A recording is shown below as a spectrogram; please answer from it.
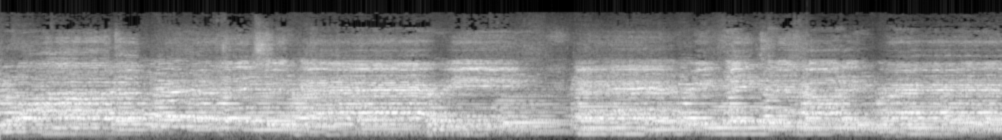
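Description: Congregation singing a hymn in unison, led by a woman's voice, with held notes changing about once a second and a brief breath between lines about five and a half seconds in.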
